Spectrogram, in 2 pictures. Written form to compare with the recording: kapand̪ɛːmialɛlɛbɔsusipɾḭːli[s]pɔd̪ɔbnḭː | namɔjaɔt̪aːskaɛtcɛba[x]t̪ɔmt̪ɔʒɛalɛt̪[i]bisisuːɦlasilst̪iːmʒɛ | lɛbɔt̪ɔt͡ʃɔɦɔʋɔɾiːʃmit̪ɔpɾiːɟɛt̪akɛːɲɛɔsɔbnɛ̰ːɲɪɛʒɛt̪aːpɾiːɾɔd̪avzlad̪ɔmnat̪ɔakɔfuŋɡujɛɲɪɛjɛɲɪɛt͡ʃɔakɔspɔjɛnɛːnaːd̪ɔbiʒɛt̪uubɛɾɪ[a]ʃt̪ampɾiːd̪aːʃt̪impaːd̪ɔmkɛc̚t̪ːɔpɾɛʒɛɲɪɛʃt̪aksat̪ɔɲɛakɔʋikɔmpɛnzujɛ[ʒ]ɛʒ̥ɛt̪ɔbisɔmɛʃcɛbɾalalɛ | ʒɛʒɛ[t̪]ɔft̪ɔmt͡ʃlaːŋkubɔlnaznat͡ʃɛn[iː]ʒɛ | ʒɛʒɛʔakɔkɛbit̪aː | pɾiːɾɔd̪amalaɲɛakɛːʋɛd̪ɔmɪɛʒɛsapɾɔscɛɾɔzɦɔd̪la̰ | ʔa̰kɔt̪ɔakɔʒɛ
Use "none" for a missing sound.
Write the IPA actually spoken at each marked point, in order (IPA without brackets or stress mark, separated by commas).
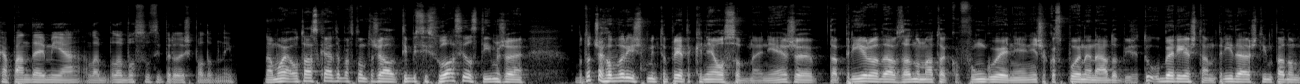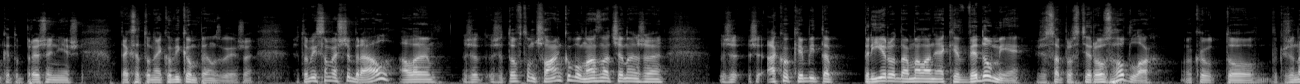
ʃ, f, i, ɛ, ʒ, t̪, ɛː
